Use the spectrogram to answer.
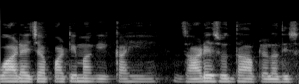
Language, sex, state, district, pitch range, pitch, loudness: Marathi, male, Maharashtra, Pune, 130-140 Hz, 135 Hz, -21 LUFS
